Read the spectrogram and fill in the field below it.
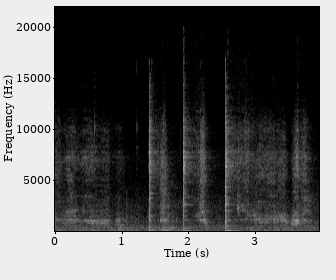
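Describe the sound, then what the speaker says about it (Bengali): Mango jelly made with jaggery being stirred in a pot, a spoon scraping and clinking against the metal in several sharp strokes over a low simmering background, close and fairly quiet. "এটা কিন্তু আমি ঢাকনা খুলে মাঝে মাঝে নেড়ে দিচ্ছি।"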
